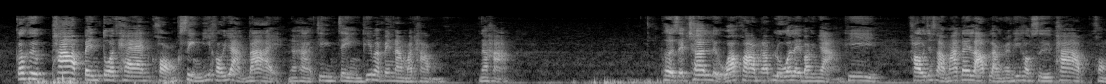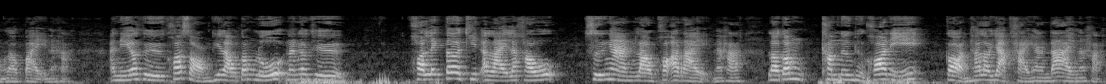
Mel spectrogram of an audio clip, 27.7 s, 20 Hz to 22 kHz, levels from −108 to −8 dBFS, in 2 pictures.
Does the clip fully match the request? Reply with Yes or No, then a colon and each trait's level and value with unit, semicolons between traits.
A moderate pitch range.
No: wide, 6.3 semitones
